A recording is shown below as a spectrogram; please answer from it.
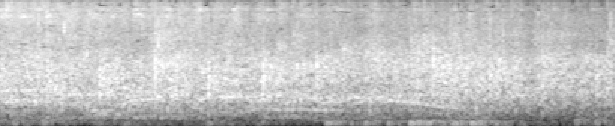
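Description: Applause from a group of people just after the song ends, with a few voices among it, slowly dying away.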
